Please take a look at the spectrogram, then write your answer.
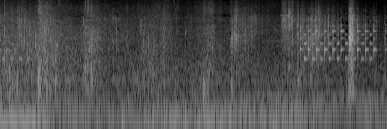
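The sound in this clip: Footsteps walking at a steady, even pace, with several distinct treads over a low background hum and a brief electronic beeping tone near the end.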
